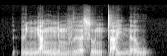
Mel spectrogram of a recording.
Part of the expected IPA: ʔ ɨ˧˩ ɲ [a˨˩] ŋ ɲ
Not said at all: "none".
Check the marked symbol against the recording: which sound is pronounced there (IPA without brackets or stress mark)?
a˨˦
